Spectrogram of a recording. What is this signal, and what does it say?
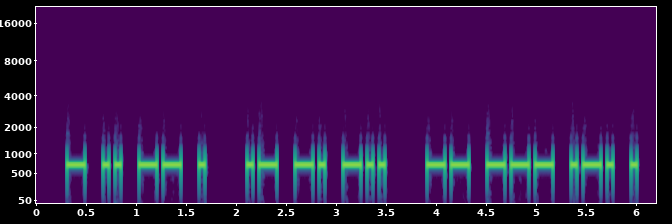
Morse code, heard as a keyed tone, about 20 wpm, 700 Hz. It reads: TIME AND MORE
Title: Sentences with 2-Word Phrases - Spoken Beginning - 20wpm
